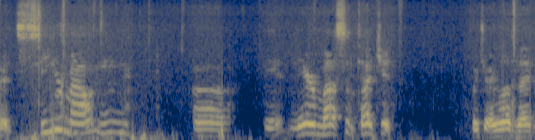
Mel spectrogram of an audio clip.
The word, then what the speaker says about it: Mussentuchit: It's spelled mustn't touch it only. It's like cowboy spelling. M U S E N T U C H I T.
